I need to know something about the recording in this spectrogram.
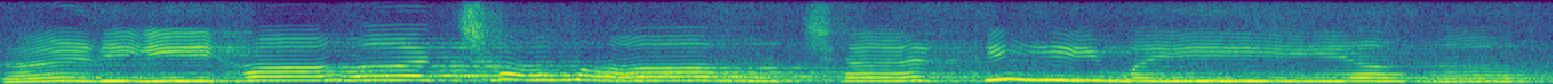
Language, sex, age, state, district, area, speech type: Maithili, female, 18-30, Bihar, Purnia, rural, spontaneous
